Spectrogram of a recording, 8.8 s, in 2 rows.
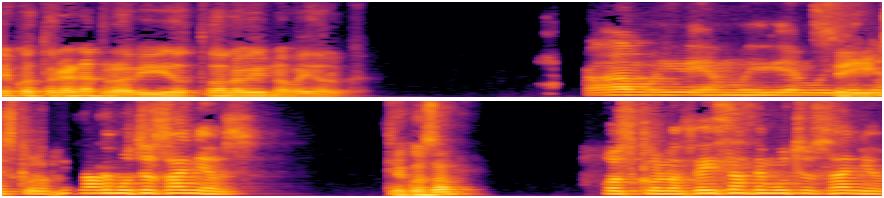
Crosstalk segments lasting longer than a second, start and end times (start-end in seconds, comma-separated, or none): none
